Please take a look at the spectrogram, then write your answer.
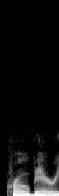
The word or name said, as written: crowberry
